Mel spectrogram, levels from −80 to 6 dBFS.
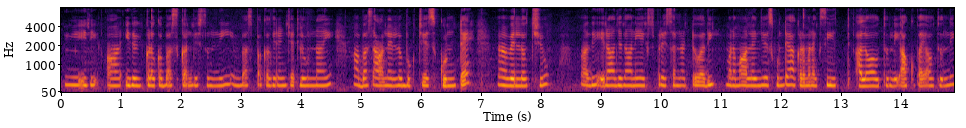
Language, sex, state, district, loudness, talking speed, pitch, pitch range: Telugu, female, Telangana, Karimnagar, -18 LUFS, 145 wpm, 260 Hz, 255-270 Hz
